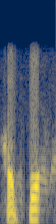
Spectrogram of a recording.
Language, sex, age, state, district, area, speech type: Maithili, male, 60+, Bihar, Madhepura, rural, conversation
